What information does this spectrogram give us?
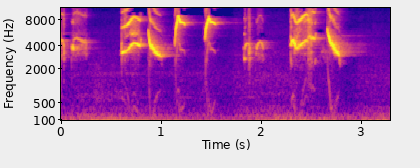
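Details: Orange-headed thrush in full loud song, used as a training recording to get caged birds singing. High, slurred whistled notes bend downward in quick succession, with brief gaps between clusters.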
